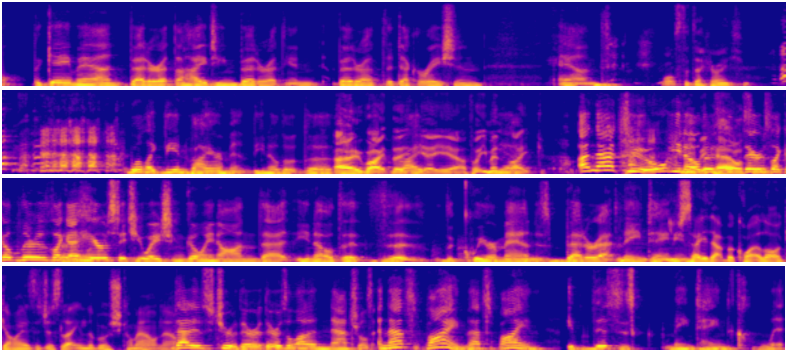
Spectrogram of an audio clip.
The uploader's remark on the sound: Live in Edinburgh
